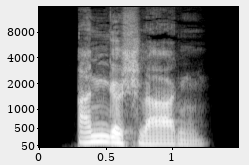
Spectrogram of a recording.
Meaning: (verb) past participle of anschlagen; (adjective) 1. chipped 2. beleaguered 3. ailing, groggy, under the weather
- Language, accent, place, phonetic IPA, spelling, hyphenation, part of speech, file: German, Germany, Berlin, [ˈʔanʃlaːɡŋ̩], angeschlagen, an‧ge‧schla‧gen, verb / adjective, De-angeschlagen.ogg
